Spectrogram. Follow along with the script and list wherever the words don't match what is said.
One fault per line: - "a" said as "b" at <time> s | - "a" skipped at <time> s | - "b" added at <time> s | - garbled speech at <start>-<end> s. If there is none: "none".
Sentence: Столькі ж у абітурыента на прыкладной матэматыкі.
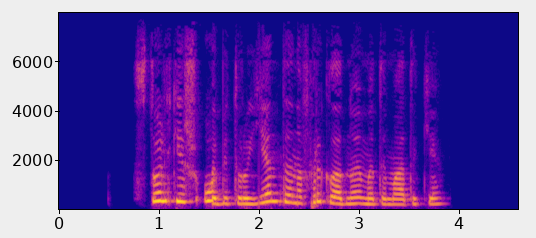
none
